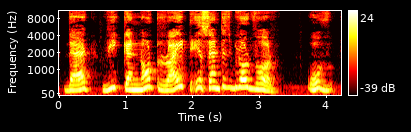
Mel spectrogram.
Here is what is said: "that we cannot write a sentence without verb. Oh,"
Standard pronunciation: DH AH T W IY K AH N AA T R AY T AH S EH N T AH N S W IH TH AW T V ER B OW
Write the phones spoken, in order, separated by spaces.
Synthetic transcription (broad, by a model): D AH T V IY K AH N AA T R AY T AH S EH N T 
